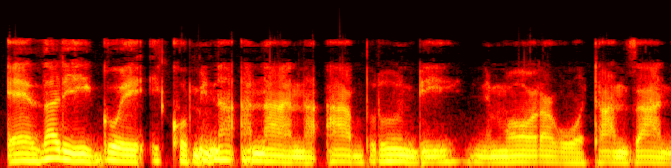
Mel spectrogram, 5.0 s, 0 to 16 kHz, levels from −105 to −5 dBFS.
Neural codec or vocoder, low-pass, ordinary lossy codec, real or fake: codec, 16 kHz, 2 kbps, FunCodec, trained on LibriTTS, 25 frames a second; 7.2 kHz; AAC, 48 kbps; fake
